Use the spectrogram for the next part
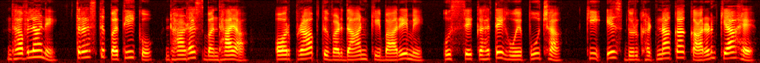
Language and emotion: Hindi, neutral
